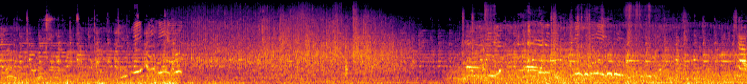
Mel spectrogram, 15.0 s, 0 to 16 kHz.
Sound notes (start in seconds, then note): 9.1 kids playing, laughing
